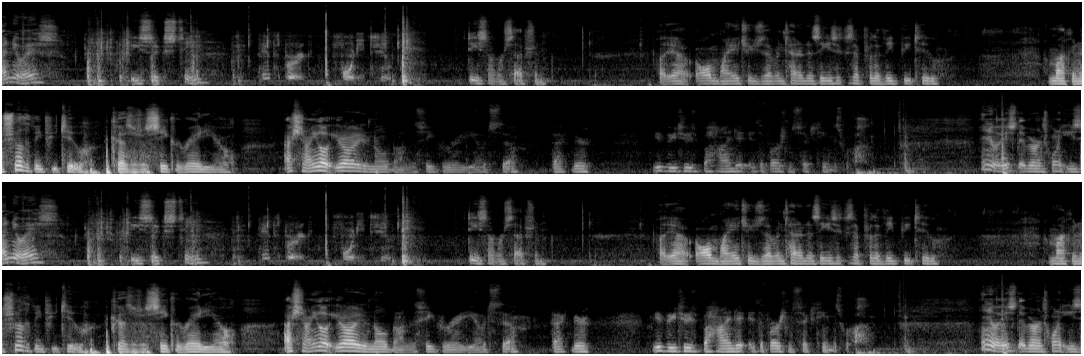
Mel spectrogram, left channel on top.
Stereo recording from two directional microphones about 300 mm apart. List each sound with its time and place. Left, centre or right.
0.0 s speech: centre
2.6 s a sound: centre
4.6 s speech: centre
6.6 s speech: centre
20.6 s speech: centre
